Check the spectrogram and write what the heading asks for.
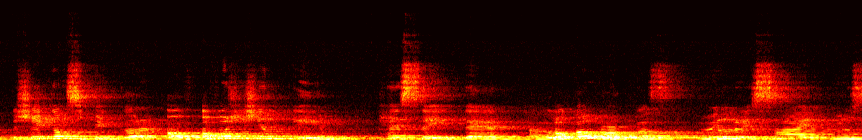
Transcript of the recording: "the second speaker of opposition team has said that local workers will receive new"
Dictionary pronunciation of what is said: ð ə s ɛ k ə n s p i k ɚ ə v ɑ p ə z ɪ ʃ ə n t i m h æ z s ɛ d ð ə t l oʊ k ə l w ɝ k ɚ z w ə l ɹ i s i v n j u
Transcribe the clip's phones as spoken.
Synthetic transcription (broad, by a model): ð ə ʃ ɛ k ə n s p i k ɚ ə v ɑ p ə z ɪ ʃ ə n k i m h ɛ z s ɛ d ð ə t l oʊ k ə l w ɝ k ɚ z w ə l ɹ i s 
